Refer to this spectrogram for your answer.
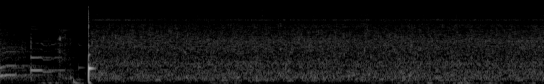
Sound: river flowing

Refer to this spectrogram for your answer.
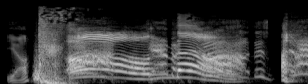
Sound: glasses shatter

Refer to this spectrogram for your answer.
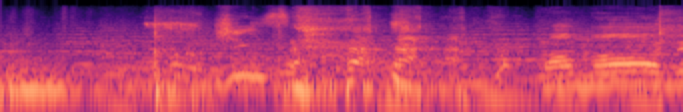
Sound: whimsical music; laughs

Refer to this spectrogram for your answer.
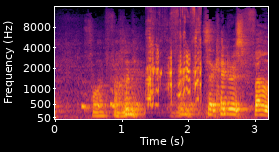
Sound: audio rewind

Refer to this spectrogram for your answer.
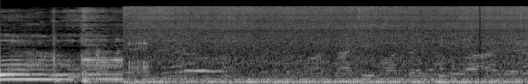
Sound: hibachi noises

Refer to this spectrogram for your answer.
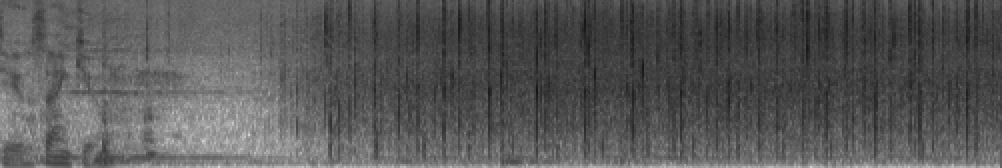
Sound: applause

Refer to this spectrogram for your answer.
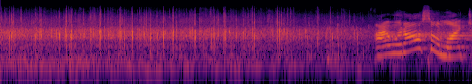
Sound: applause

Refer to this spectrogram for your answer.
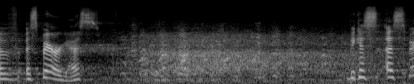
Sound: laughter

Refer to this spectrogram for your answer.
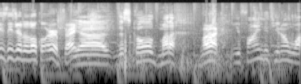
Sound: speaks foreign language

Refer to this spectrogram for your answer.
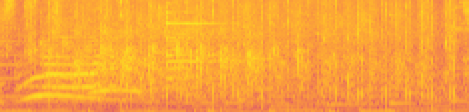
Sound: claps

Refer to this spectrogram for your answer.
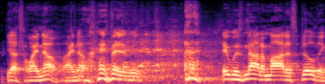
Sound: laughter

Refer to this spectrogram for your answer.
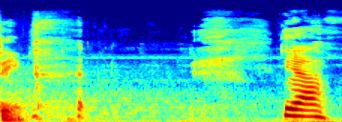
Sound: Katharine laughs

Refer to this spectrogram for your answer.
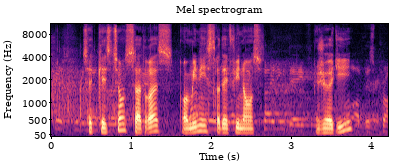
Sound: applause

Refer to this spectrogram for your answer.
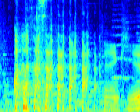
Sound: laughs

